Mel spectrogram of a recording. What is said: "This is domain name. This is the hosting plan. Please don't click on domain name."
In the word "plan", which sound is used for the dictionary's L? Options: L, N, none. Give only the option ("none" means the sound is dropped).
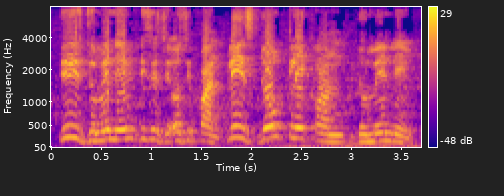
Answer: none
